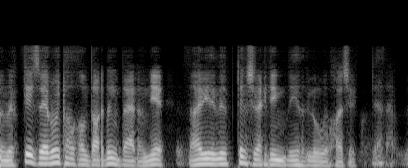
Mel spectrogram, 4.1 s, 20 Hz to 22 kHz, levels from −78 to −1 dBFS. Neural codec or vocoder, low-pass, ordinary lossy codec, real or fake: codec, 16 kHz, 0.5 kbps, FreqCodec, larger model; 7.2 kHz; MP3, 48 kbps; fake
